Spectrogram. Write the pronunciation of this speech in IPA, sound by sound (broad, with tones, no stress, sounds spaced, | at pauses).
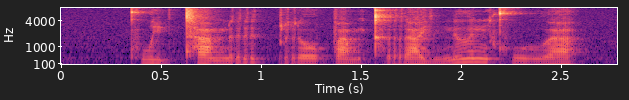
kʰ w i˦˥ ʔ tʰ a˧ m r ɯ˥˩ k̚ p r oː˧ p a˨˩ m kʰ r a˧ j n ɯː˥˩ n kʰ w u˧ a̯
